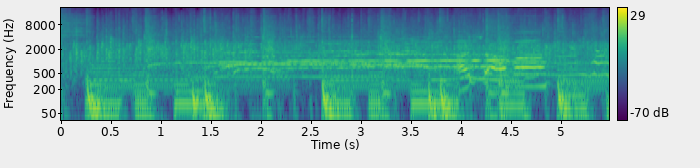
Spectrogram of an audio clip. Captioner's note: audience cheering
